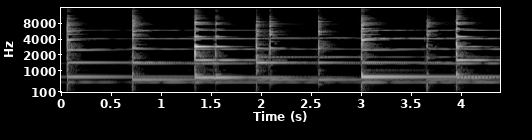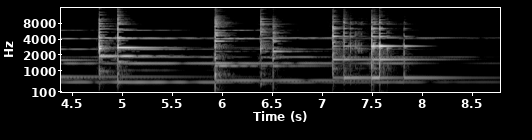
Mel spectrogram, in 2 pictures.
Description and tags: Chime sounds. Made by pitchshifting taps on wine glasses. Recorded onto HI-MD with an AT822 mic and processed.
